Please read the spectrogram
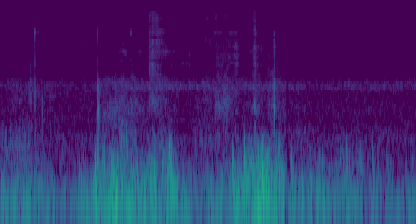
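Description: Quiet outdoor background with faint, uneven low rumbles of wind on the microphone, strongest about a second in and again past the middle, with a few faint clicks.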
